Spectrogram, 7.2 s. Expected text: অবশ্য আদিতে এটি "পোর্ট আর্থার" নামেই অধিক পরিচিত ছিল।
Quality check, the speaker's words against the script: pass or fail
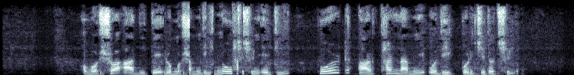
fail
